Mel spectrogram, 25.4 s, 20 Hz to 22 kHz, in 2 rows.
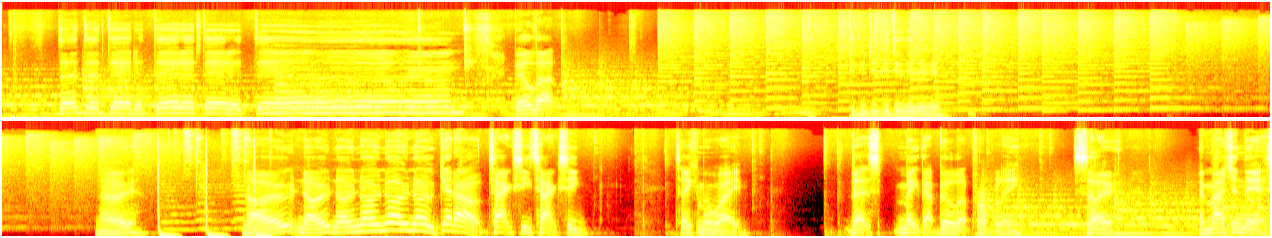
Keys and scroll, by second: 15.3 space, 20.2 super+i, 21.0 super+d.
